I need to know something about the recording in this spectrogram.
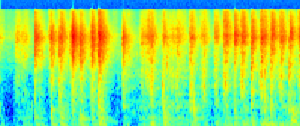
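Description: Plastic clothes hanger scraping soap scum off glazed ceramic wall tiles in quick, repeated rasping strokes that come faster and more evenly in the second half.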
